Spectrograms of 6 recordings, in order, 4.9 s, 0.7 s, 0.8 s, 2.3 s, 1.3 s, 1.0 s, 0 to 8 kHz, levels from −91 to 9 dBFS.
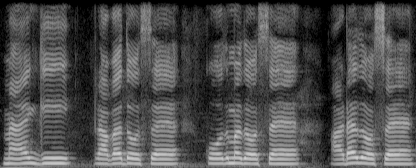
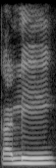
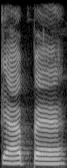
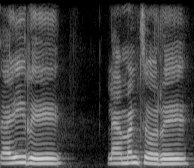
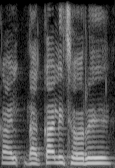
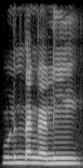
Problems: none marked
